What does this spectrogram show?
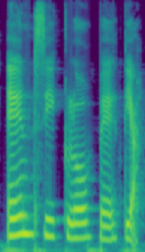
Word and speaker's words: enciclopedia: Like the word agua has two syllables, agua, and enciclopedia has five syllables, enciclopedia, and teléfono has four, teléfono. Great. Now notice that these words have the sílaba tónica or the stress syllable on the penultimate or second to last syllable.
